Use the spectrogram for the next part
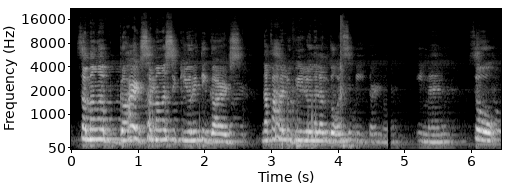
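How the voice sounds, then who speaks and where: A woman's voice: high-pitched, a little mellow, reverberant, poor audio. A woman preaching a sermon in mixed Tagalog and English, calling out "Amen?" and "Glory to God" to the congregation. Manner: calls out "Amen?" and "Glory to God" to the congregation, acts out quoted voices. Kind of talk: Taglish sermon.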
